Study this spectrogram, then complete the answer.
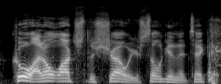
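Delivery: loud deadpan dismissal; unimpressed cop. Retold or imitated. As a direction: brush it off like a bored cop. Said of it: "the guy's like".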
